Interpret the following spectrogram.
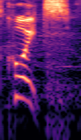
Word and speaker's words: quoits: Oh, it's Coits. Coits. Coits.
